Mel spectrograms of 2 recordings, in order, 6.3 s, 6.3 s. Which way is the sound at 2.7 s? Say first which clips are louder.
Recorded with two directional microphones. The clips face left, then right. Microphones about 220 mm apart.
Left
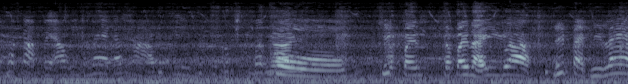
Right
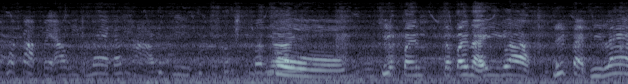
Right 3 dB; 45° right (ahead or behind).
